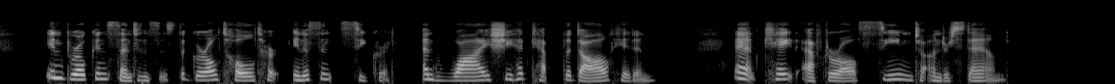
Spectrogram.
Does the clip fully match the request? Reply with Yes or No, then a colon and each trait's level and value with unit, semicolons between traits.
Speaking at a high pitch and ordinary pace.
No: high, 200 Hz; slow, 130 wpm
